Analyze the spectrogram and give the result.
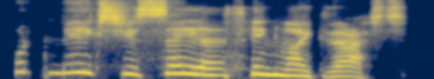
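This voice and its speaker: A woman's voice: high-pitched, expressive, normal speed, no room sound, studio quality. A woman playing a stern, pious aunt in service, soothing her mistress firmly in a gothic audio drama. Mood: firm reassurance.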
